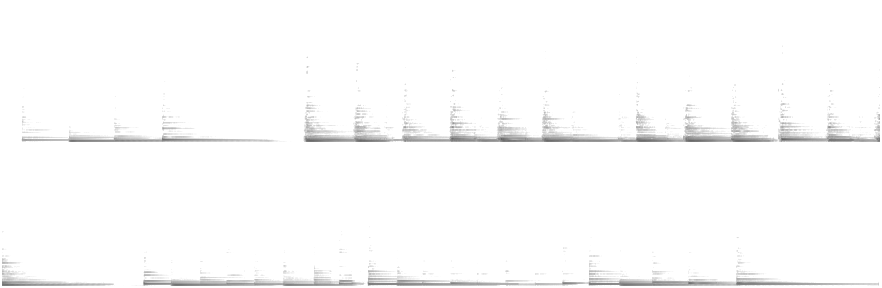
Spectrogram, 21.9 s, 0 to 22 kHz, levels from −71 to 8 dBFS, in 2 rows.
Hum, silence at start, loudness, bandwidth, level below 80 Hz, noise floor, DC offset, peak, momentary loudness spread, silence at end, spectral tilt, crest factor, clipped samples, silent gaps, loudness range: none; 0.25 s; -37 LUFS; 8.6 kHz; -80 dBFS; -64 dBFS; under 0.1%; -20 dBFS; 17 LU; 0 s; -5 dB/octave; 18 dB; under 0.1%; none; 6 LU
